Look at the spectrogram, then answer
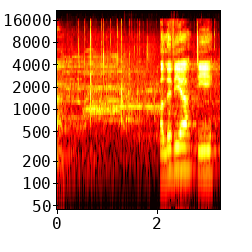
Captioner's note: applause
